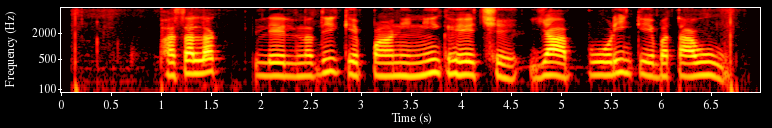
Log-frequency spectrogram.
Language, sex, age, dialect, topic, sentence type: Maithili, male, 46-50, Angika, agriculture, question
